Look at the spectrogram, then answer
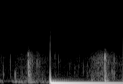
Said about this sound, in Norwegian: Så hører de noen tunge, kraftige steg komme mot seg. Denne lyden har de hørt før. Det er nemlig bare store troll som høres slik ut når de går. Og dette trollet må være gigantisk. Gjengen kjenner at bakken dirrer, og lyden av stegene kommer nærmere.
